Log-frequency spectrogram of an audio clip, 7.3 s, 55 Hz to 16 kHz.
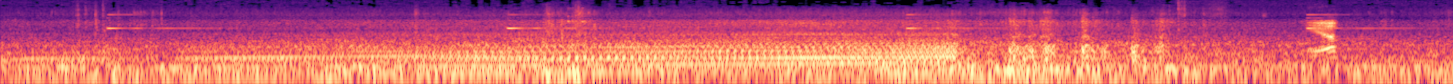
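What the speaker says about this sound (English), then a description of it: "Go down a little full throttle, see what it feels like, see what it sounds like. I'm already hearing a little turbo spool." Porsche 911 Turbo S pulling hard at full throttle, a loud sustained engine drone rising steadily in pitch, with a faint turbo whistle above it and voices talking over the noise inside the car.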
